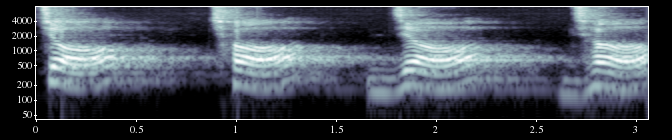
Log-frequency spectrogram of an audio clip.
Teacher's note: जब हम च बोलते हैं तो हमारा जुबान तालू में टच करता है, तब च का निर्माण होता है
